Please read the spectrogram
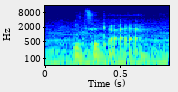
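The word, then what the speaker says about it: Hitsugaya: Okay, Toshihiro, Itsugaya, that's how you say it.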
